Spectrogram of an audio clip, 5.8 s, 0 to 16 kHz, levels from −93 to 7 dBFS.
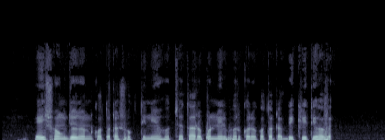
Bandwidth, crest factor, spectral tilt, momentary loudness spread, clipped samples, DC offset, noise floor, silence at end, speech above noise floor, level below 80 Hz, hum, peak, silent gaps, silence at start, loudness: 10.5 kHz; 18 dB; -8 dB/octave; 7 LU; under 0.1%; under 0.1%; -72 dBFS; 0.8 s; 46 dB; -54 dBFS; none; -10 dBFS; none; 0.55 s; -28 LUFS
